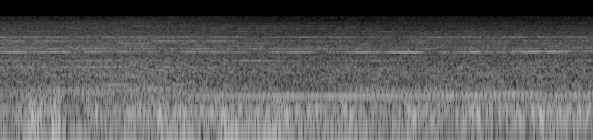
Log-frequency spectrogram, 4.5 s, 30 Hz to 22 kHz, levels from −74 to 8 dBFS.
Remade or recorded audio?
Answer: recorded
